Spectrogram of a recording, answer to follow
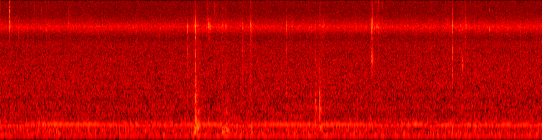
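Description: Quiet eating sounds: chewing, and a few faint clicks of a plastic fork against a plastic takeout container, over a steady low hum.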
